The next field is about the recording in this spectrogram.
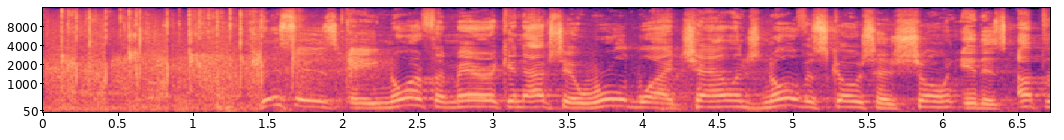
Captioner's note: cheering/Applause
